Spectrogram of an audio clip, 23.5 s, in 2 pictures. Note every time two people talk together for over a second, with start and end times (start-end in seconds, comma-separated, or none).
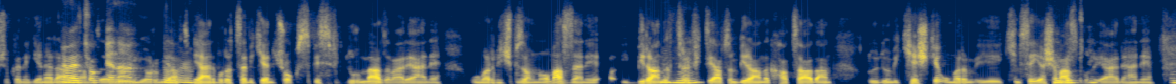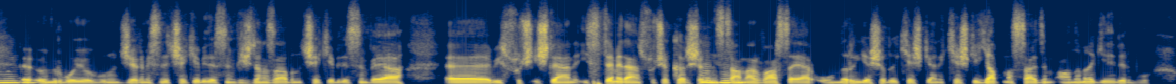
0.6-1.9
